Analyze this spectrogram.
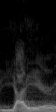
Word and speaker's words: Jair: Jair, we say it with a southern accent, but Yair is the correct way to say it, was one of the judges.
